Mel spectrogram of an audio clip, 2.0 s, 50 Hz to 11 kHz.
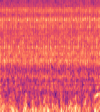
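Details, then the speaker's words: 2016 Mitsubishi Montero Sport diesel: idle with a constant raspy whirr over the clatter, even at idle; first blamed on the turbo, diagnosed as a worn bearing inside the alternator. "2016 model alternator ang problema akala nila kasi Turbo yung problema pero alternator yung hatol natin"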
